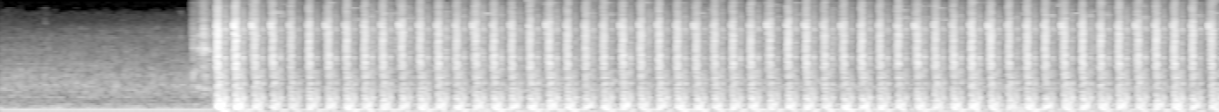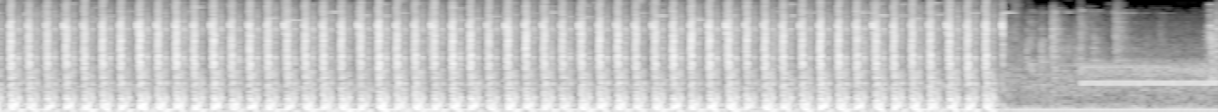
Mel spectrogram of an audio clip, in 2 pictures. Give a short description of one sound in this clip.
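A machine gun fires a long, rapid burst.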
